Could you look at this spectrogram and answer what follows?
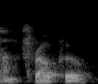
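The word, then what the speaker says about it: ἀνθρώπου: And notice how I pronounce the genitive as anthropou. That's because the ultima in the genitive singular, that is the ending, omicron upsilon, that's long. And we remember that one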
